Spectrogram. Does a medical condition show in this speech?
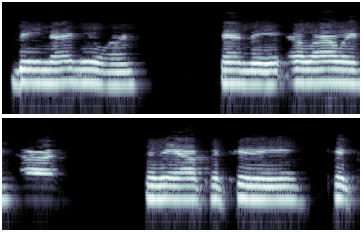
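Yes: ALS; progressive degenerative motor neuron disease, no known cure; Mayo Clinic Rochester ALS clinic, speech, respiration, physical rehabilitation, diet specialists, visits every 3 months; expected loss of speech, swallowing, arm and leg movement within a few short years.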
